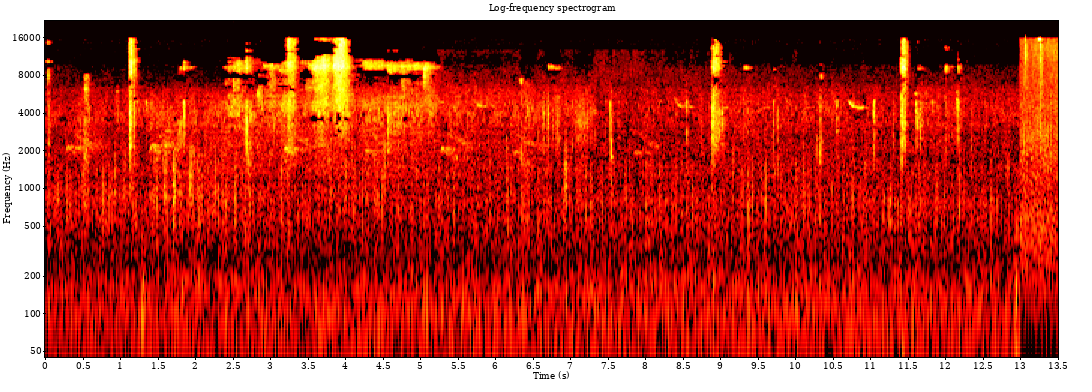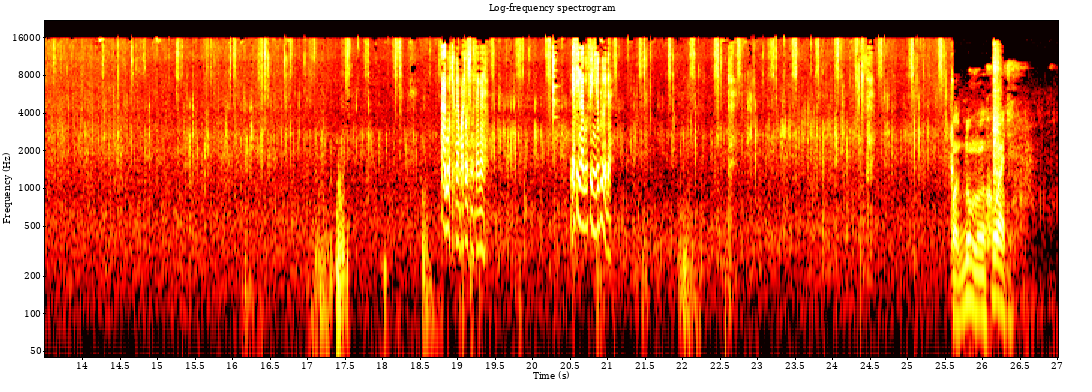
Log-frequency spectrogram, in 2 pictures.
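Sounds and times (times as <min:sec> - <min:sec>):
campfire crackling: 0:00.0 - 0:27.0
loud pitched falling calls: 0:20.5 - 0:21.1.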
